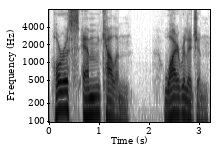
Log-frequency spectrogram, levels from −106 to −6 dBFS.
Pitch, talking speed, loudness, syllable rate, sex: 110 Hz, 95 wpm, -16 LUFS, 4.4 syllables/s, male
